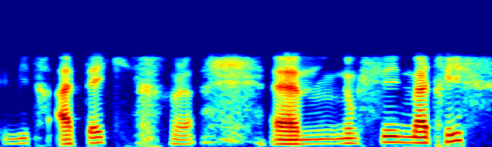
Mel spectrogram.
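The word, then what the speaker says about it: MITRE ATT&CK: Donc le Mitre Attack, alors je ne sais jamais le prononcer, c'est Mitre Attack, voilà.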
